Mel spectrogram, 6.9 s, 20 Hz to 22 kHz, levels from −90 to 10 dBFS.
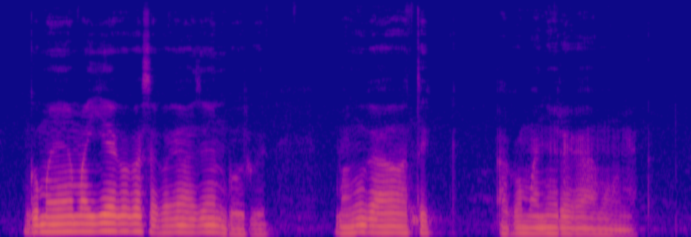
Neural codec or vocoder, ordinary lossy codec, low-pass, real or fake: none; none; none; real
